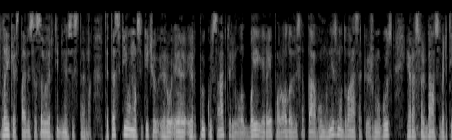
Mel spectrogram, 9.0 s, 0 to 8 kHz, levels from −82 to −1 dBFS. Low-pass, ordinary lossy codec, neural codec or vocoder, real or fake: 7.2 kHz; MP3, 24 kbps; codec, 16 kHz, 4 kbps, FreqCodec, smaller model; fake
